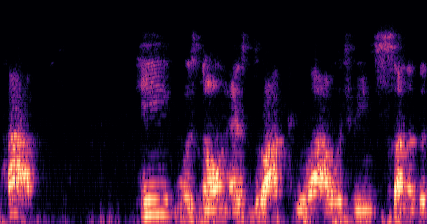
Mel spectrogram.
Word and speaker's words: Dracula: Now, where he got the name Dracula, because it's actually pronounced Dracula, is his father was a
